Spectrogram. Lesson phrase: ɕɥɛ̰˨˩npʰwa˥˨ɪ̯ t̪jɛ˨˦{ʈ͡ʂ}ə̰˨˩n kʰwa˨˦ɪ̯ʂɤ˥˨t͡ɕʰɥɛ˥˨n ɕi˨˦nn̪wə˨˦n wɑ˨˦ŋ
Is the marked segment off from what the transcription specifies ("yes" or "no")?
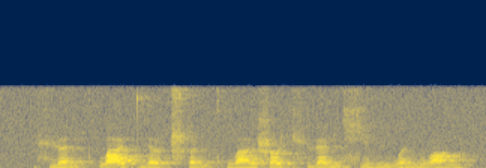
yes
